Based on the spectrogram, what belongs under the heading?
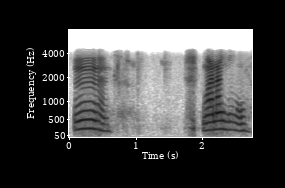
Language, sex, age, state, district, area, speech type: Bodo, female, 45-60, Assam, Kokrajhar, urban, conversation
